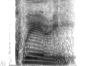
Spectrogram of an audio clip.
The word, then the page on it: query: Indian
